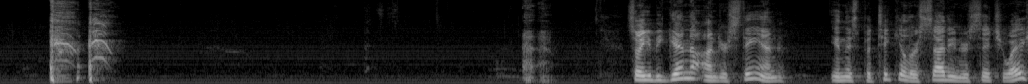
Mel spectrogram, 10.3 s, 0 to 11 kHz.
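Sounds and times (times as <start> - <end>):
faint hum: 0.0 - 10.2
person clearing a dry throat: 0.5 - 1.3, 5.2 - 5.6
speech: 6.3 - 10.2.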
